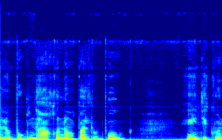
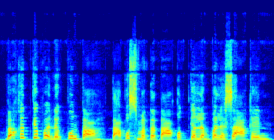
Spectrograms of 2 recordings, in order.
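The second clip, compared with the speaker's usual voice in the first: raised, loud scolding; angry; 4 semitones higher, 5 dB louder than usual. Acted. Confronting a visitor who got scared of them, angry. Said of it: "Bakit ka ba galit na galit?".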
